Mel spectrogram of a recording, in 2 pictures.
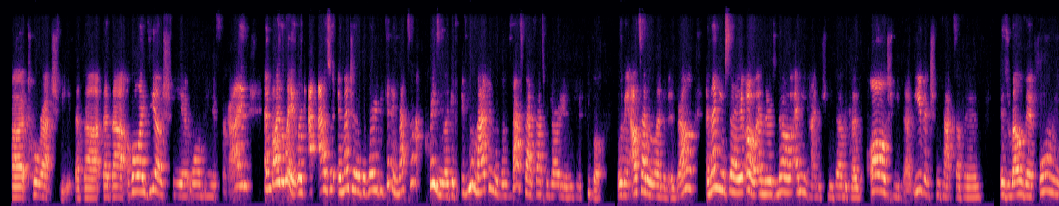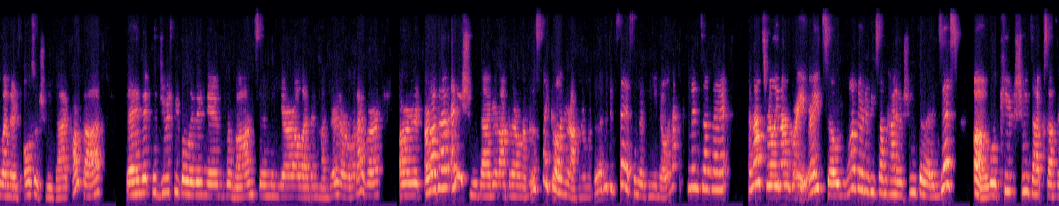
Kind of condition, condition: link, video call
